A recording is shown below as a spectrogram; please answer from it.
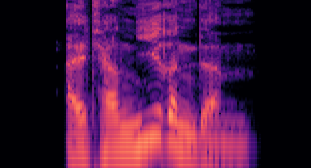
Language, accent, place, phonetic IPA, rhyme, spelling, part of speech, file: German, Germany, Berlin, [ˌaltɛʁˈniːʁəndəm], -iːʁəndəm, alternierendem, adjective, De-alternierendem.ogg
- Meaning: strong dative masculine/neuter singular of alternierend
